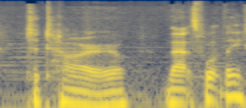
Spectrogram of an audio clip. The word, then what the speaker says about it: Tataru: I need to get better at pronouncing her name. Tataru.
